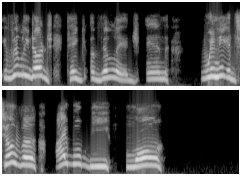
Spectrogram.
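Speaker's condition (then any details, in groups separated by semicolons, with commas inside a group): Cerebral palsy; legs freeze in winter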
